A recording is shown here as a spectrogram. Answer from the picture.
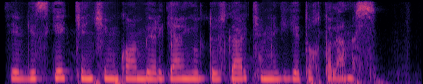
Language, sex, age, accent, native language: Uzbek, female, 18-24, Toshkent shahri, Uzbek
